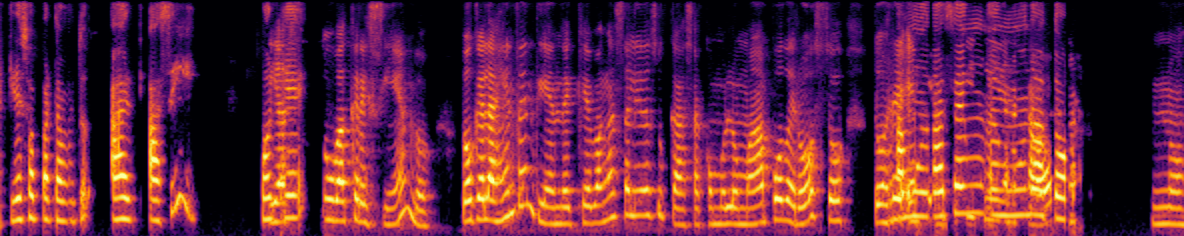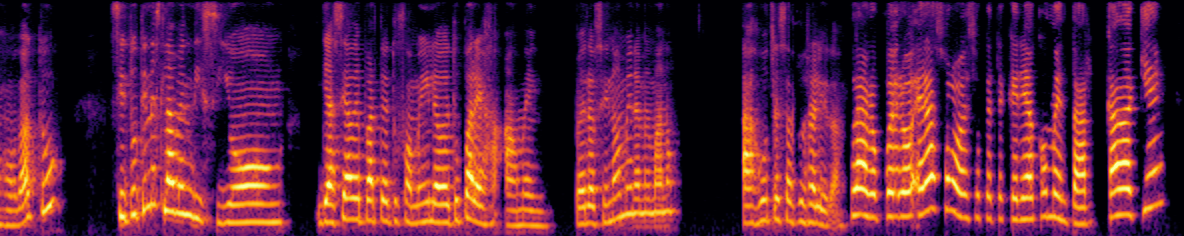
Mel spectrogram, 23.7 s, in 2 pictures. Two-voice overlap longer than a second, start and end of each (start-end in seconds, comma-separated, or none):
8.9-10.6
